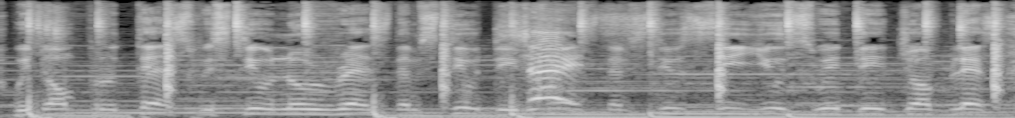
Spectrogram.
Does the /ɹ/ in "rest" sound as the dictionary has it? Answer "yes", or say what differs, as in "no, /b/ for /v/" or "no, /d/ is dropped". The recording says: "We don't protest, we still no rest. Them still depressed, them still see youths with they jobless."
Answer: yes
